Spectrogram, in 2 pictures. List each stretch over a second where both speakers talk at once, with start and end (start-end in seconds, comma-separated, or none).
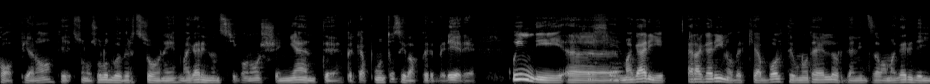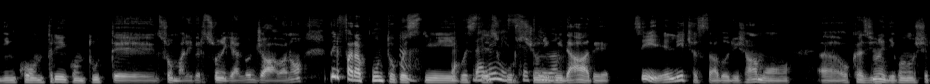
13.3-15.0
